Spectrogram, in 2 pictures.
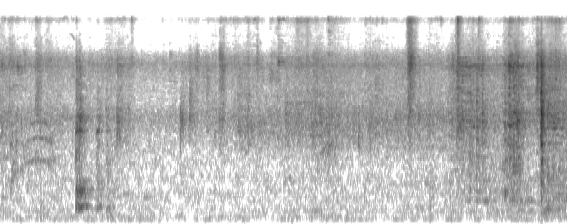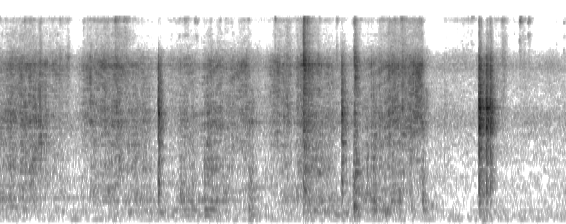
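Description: A long metal ladle stirring thick pea-and-chickpea curry in a large metal pot, scraping and clinking against the pot's sides from a few seconds in, with a sharper clank near the end.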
